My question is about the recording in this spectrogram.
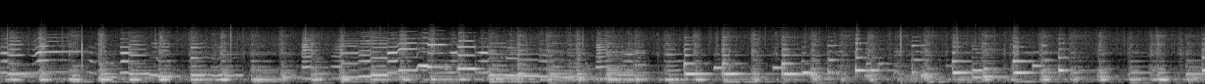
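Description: Instrumental swing jazz played from a 1940 78 rpm shellac record by a quintet of clarinet, piano, guitar, double bass and drums, with no singing in this stretch. Melody lines rise and fall over a steady beat.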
